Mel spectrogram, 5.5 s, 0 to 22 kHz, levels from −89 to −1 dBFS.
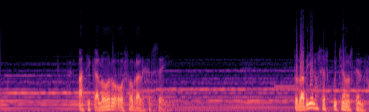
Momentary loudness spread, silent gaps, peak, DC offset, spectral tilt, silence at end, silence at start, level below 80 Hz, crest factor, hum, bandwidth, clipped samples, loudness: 19 LU; none; -4 dBFS; under 0.1%; -11 dB/octave; 0 s; 0 s; -42 dBFS; 18 dB; none; 5 kHz; under 0.1%; -21 LUFS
